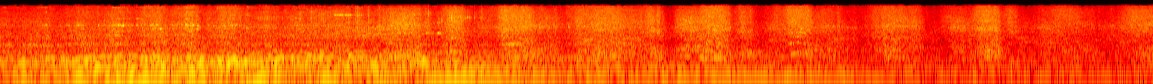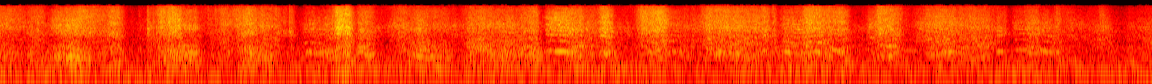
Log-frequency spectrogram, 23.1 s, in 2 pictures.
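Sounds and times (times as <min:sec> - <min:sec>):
low steady hum: 0:00.0 - 0:11.8
train wheels rumbling on rails: 0:00.0 - 0:23.0.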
